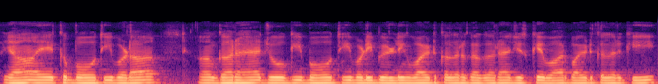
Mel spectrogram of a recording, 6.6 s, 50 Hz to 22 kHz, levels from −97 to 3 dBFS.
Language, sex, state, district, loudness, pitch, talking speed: Hindi, male, Chandigarh, Chandigarh, -12 LUFS, 125 Hz, 220 wpm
